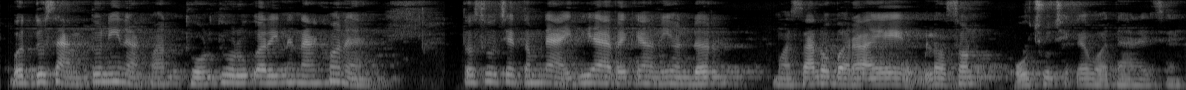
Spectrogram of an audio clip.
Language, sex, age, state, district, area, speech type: Gujarati, female, 60+, Gujarat, Surat, urban, spontaneous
